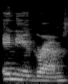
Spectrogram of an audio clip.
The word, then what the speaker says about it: enneagrams: in your book you talk about something called enneagrams did I say it correctly yes okay was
